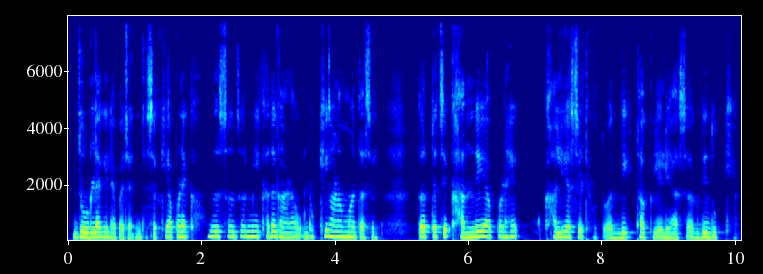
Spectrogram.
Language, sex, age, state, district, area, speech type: Marathi, female, 30-45, Maharashtra, Satara, urban, spontaneous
